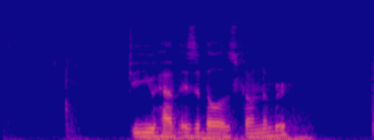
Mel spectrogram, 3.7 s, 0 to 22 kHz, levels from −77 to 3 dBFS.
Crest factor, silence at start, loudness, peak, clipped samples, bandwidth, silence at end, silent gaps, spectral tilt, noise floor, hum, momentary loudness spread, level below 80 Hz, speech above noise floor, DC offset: 18 dB; 0.65 s; -33 LUFS; -16 dBFS; under 0.1%; 12 kHz; 0.6 s; none; -7.5 dB/octave; -68 dBFS; none; 10 LU; -44 dBFS; 37 dB; under 0.1%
